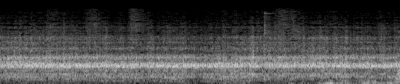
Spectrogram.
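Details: Automatic scooter rear wheel spun by hand with a bearing removed for diagnosis: steady gritty mid-pitched whirr persists, so that bearing is ruled out.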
